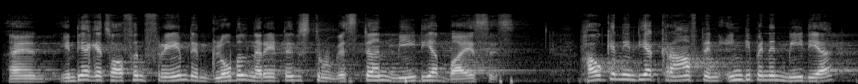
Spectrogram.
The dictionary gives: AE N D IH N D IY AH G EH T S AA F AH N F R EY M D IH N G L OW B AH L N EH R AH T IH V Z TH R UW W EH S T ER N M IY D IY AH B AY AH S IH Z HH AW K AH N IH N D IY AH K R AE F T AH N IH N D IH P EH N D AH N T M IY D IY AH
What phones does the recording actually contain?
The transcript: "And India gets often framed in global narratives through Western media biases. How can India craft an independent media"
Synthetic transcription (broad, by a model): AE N D IH N D IY AH G EH T S AA F AH N F R EY M D IH N G L OW B AH L N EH R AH T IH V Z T R UW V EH S T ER N M IY D IY AH B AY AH S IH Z HH AW K AH N IH N D IY AH K R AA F T AH N IH N D IH P EH N D AH N T M IY D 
